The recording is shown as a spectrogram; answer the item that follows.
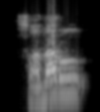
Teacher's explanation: صاد موٹا ہوگا، را بھی موٹا ہوگا، را کے بعد واو ہے، لمبا کریں گے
